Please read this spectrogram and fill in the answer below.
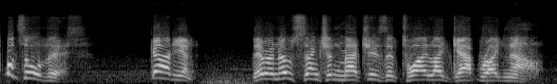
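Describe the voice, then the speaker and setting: High-pitched, forceful warlord. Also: male voice, a little slow. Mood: surprised. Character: booming, proud male warlord arena master. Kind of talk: video game voice acting.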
